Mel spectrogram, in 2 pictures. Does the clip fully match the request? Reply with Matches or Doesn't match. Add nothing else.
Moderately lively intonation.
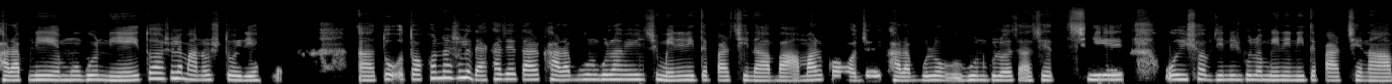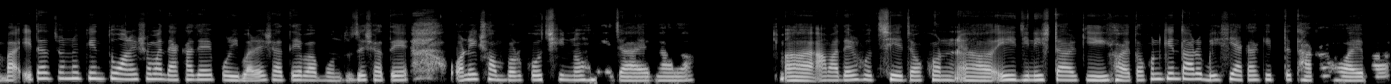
Doesn't match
